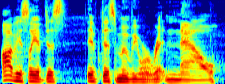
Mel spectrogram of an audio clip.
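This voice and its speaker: Low-voiced man, sweary podcast recapper. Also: normal speed, vocal fry. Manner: sweary, opinionated, animated retelling. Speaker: movie review podcast host. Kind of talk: casual recap and commentary with a co-host.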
